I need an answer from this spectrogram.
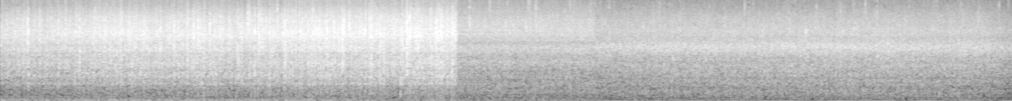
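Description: Steady rain falling, a continuous even hiss that drops abruptly to a quieter level about seven seconds in.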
